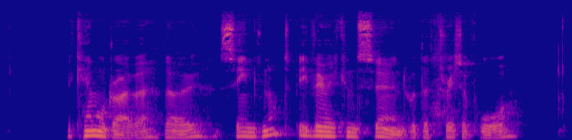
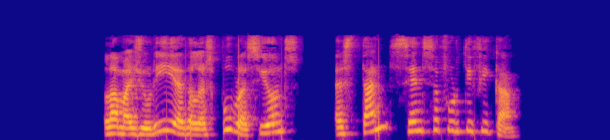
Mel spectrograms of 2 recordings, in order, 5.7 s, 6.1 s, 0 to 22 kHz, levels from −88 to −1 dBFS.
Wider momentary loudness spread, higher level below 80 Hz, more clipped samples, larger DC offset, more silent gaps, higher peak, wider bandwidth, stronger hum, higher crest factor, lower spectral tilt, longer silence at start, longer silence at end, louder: about the same, 11 LU vs 10 LU; second, -72 dBFS vs -56 dBFS; neither; neither; second, none vs 3.05-3.34 s; second, -24 dBFS vs -2 dBFS; first, 16 kHz vs 8.2 kHz; neither; about the same, 20 dB vs 18 dB; about the same, -4.5 dB/octave vs -3.5 dB/octave; second, 0.65 s vs 1.05 s; second, 0.1 s vs 0.95 s; second, -42 LUFS vs -18 LUFS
